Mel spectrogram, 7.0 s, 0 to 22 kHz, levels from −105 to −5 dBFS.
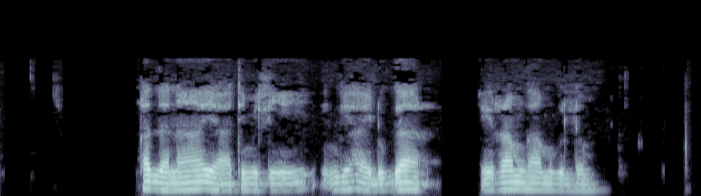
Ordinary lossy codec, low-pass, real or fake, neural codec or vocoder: MP3, 32 kbps; 7.2 kHz; real; none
